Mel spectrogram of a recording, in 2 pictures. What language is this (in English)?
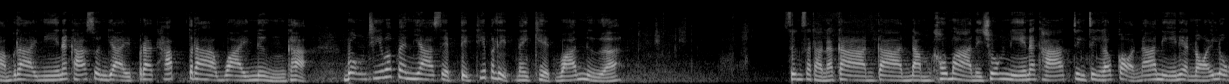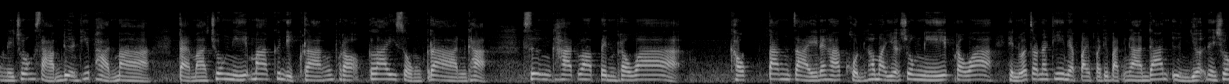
Thai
